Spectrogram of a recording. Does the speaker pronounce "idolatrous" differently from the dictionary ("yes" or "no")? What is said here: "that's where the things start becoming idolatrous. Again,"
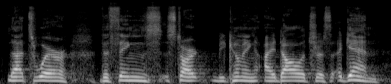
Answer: no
